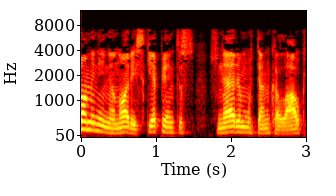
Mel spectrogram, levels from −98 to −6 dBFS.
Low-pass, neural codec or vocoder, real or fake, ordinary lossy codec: 7.2 kHz; none; real; MP3, 32 kbps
